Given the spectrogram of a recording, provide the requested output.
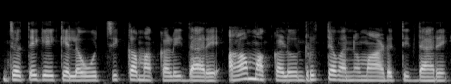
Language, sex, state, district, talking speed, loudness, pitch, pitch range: Kannada, female, Karnataka, Bidar, 105 wpm, -17 LUFS, 195 Hz, 190-210 Hz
